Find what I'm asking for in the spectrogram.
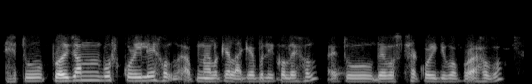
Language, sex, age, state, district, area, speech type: Assamese, male, 30-45, Assam, Majuli, urban, conversation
